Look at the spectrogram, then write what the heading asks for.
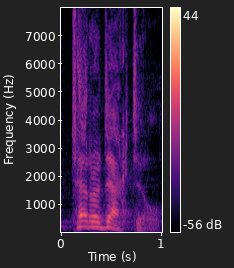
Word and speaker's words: pterodactyl: Do you mean as in pterodactyl? But why are you being klaxony? Is that not Greek in origin? It is Greek in origin. So it has a silent P because we don't pronounce the P.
